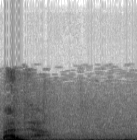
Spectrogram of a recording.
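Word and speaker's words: paññā: 빨려로는 빤야라 그래요. 빤야. 이것을 우리식으로 그냥 발음해서 반야다 이렇게 말합니다.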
